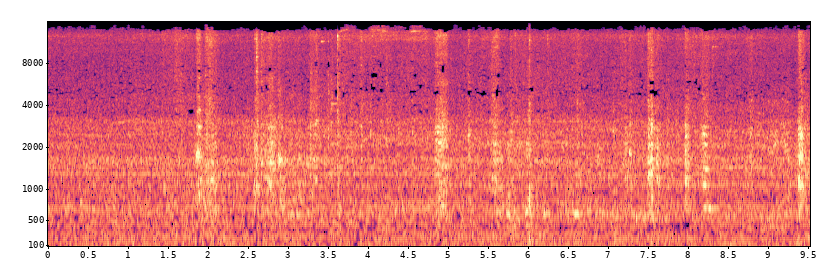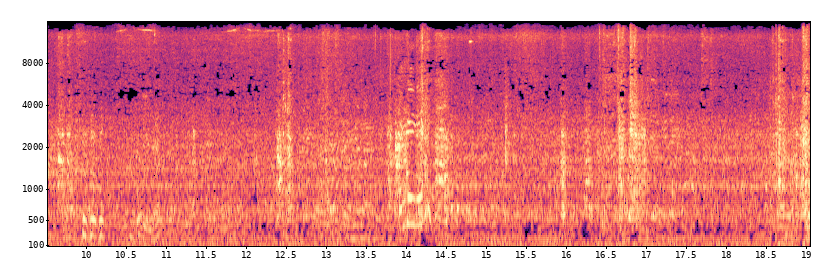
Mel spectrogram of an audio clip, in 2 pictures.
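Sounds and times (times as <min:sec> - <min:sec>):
excavator diesel engine running: 0:00.0 - 0:19.0.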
